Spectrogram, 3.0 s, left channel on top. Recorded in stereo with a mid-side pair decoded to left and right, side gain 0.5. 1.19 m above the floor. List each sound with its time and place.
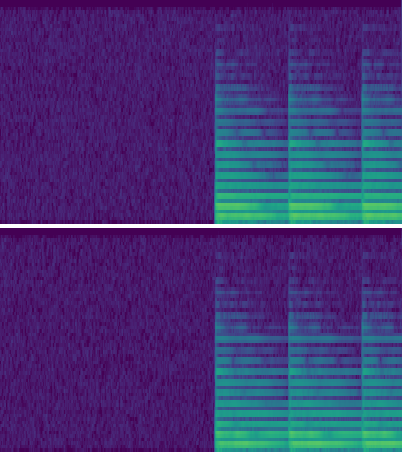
1.6 s a piano: 10° left, 0.8 m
